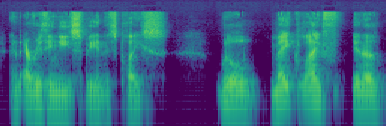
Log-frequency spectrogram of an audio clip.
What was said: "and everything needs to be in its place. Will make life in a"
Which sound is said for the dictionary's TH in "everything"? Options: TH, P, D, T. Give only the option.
TH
